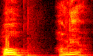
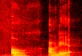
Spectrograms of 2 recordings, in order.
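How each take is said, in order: First: It is said with lively, excited energy. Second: It is said flatly, without any excitement. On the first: The speaker is genuinely interested. The speaker calls it right. "ஒரு excitement அப்படின்னா ஷோன்னா" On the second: The speaker seems uninterested. The speaker calls it wrong. "அப்படின்றது இல்லாமல் ... அது ரொம்ப கேவலமாக இருக்கிற மாதிரி"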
